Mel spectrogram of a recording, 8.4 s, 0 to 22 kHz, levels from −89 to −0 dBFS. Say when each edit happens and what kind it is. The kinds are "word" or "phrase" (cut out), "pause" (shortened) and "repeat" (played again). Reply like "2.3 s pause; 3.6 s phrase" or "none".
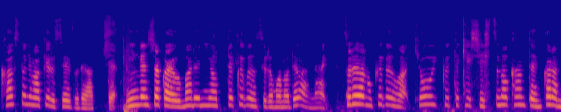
1.8 s pause; 5.0 s pause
